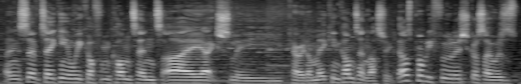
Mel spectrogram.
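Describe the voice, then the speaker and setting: A man's voice: fairly high pitch, very fast, soft background music. A congested man, hosting a gaming video with casual, self-deprecating chat that breaks off mid-sentence. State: congested from a cold. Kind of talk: casual gameplay commentary. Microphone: desk microphone.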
